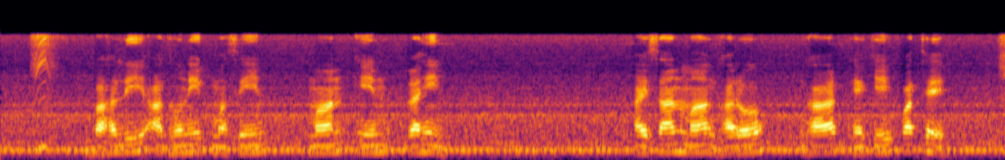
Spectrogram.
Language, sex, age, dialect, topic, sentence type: Chhattisgarhi, male, 41-45, Central, agriculture, statement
